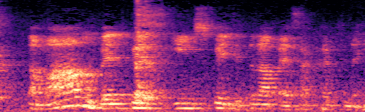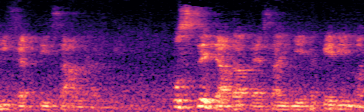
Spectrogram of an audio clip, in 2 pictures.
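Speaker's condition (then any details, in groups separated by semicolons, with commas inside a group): No condition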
